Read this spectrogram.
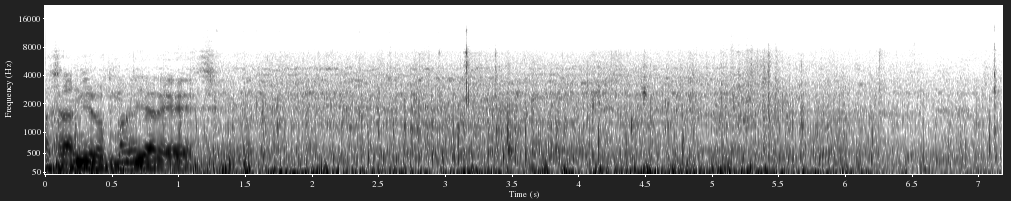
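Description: Bicycle tyres crunch over a rough dirt trail.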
